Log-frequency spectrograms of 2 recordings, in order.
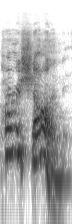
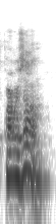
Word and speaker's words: Parmesan: Hate how Canadians don't put the sound in Parmesan. It's not Parmesan. It's isn't it? Yeah, I mean it's Parmesan.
